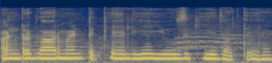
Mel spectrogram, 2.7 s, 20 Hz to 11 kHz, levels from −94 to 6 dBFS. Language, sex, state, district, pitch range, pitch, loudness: Hindi, male, Bihar, Vaishali, 180-195 Hz, 190 Hz, -14 LUFS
